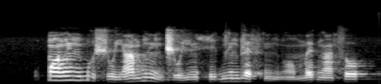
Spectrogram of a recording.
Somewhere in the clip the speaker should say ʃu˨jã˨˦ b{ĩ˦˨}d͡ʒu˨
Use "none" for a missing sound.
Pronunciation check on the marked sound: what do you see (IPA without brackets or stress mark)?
ĩ˦˨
